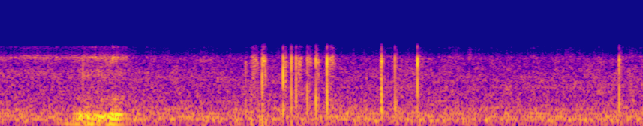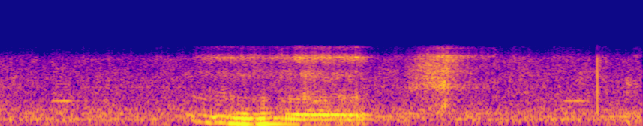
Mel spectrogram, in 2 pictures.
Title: Snoring dog...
